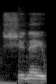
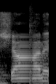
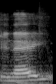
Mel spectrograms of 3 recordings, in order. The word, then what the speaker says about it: Shanae: exactly as you said that's my actual name is pronounced shinai i definitely get shane and shauna it's okay it's a conversation piece i just correct you some people see the accent some people don't but it's pronounced shanae right and that's my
